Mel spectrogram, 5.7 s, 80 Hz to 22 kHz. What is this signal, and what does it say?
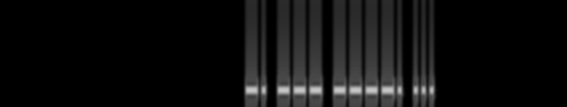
Morse code, heard as a keyed tone, about 30 wpm, 700 Hz. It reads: NO9S
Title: USA Call Signs - 4 Characters - Repeated 3x - 30wpm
